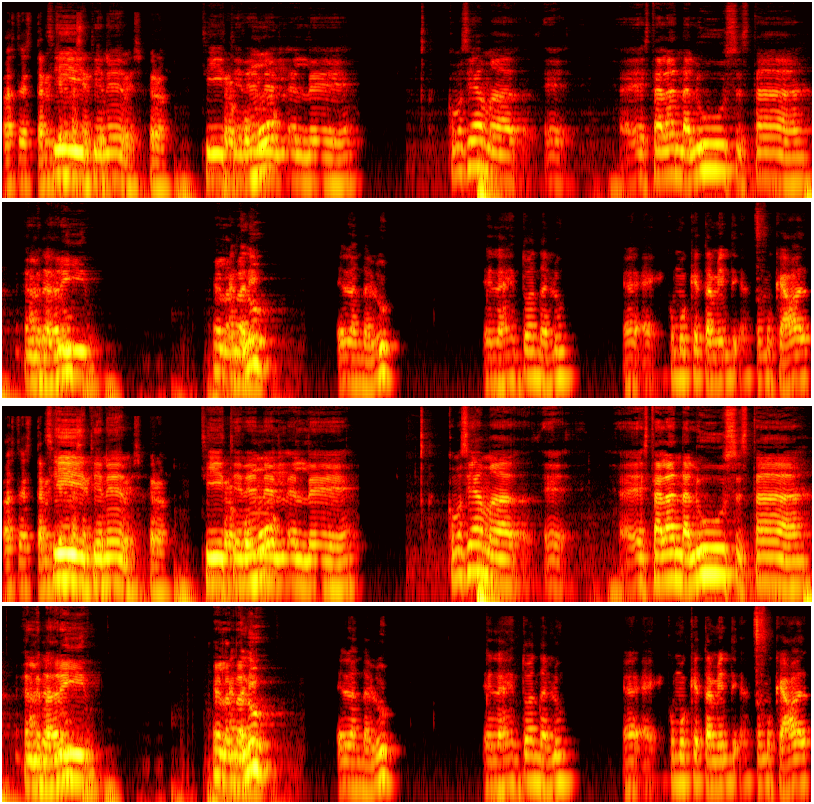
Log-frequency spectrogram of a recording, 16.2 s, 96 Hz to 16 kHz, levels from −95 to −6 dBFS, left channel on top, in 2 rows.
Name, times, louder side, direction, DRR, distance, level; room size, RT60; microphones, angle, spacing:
voice 1, 0.0-0.9 1.2-1.6 2.2-2.8 8.4-8.8 10.4-10.7 11.4-12.0 12.9-13.8 14.3-16.1, right 1 dB, 10° right, 0.5 m, -36 dB
voice 2, 0.5-1.3 2.0-3.6 4.5-5.6 6.2-9.0 10.2-10.8, right 5 dB, 75° right, 0.4 m, -30 dB
2.4 x 2.0 x 2.6 m
head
